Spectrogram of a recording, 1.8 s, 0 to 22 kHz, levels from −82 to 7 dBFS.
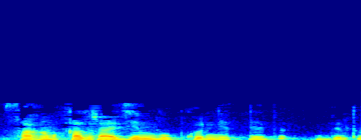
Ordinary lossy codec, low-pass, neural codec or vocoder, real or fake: MP3, 24 kbps; 7.2 kHz; none; real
